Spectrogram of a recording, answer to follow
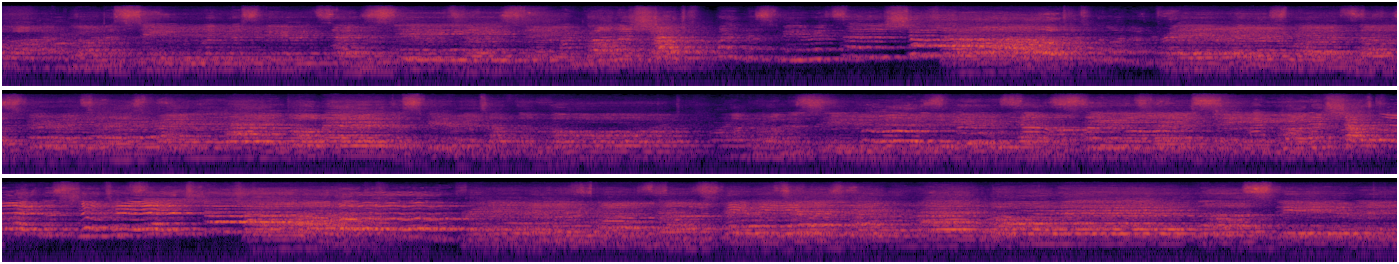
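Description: Mixed choir of men's and women's voices singing an anthem in parts, with short breaks between phrases.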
